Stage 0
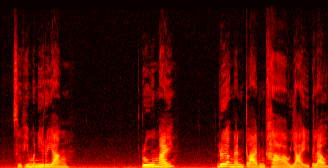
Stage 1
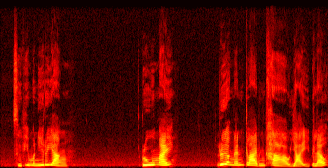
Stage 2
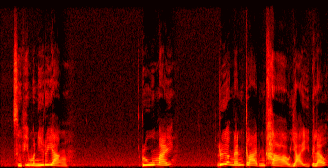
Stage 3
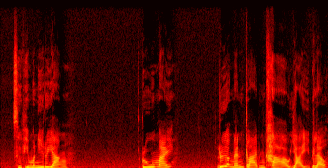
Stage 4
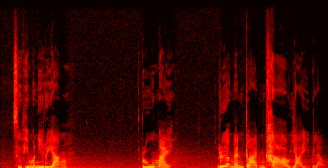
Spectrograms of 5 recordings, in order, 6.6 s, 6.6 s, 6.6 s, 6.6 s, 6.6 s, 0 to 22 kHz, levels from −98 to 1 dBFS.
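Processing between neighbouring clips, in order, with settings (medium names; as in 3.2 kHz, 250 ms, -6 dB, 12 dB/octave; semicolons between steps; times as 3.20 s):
elliptic high-pass 410 Hz, stop band 40 dB; trim +6 dB
bass shelf 420 Hz -5 dB; compression 10:1, threshold -31 dBFS, peak gain reduction 15.5 dB
frequency shift -280 Hz
fade out at the end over 0.94 s; on a send at -23 dB: reverberation RT60 4.6 s, pre-delay 46 ms; on the sum: trim -2.5 dB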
